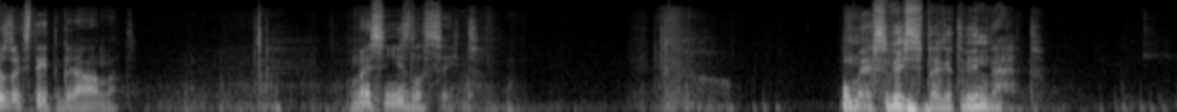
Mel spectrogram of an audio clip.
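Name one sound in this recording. A man speaks with animation through a microphone, with pauses.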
